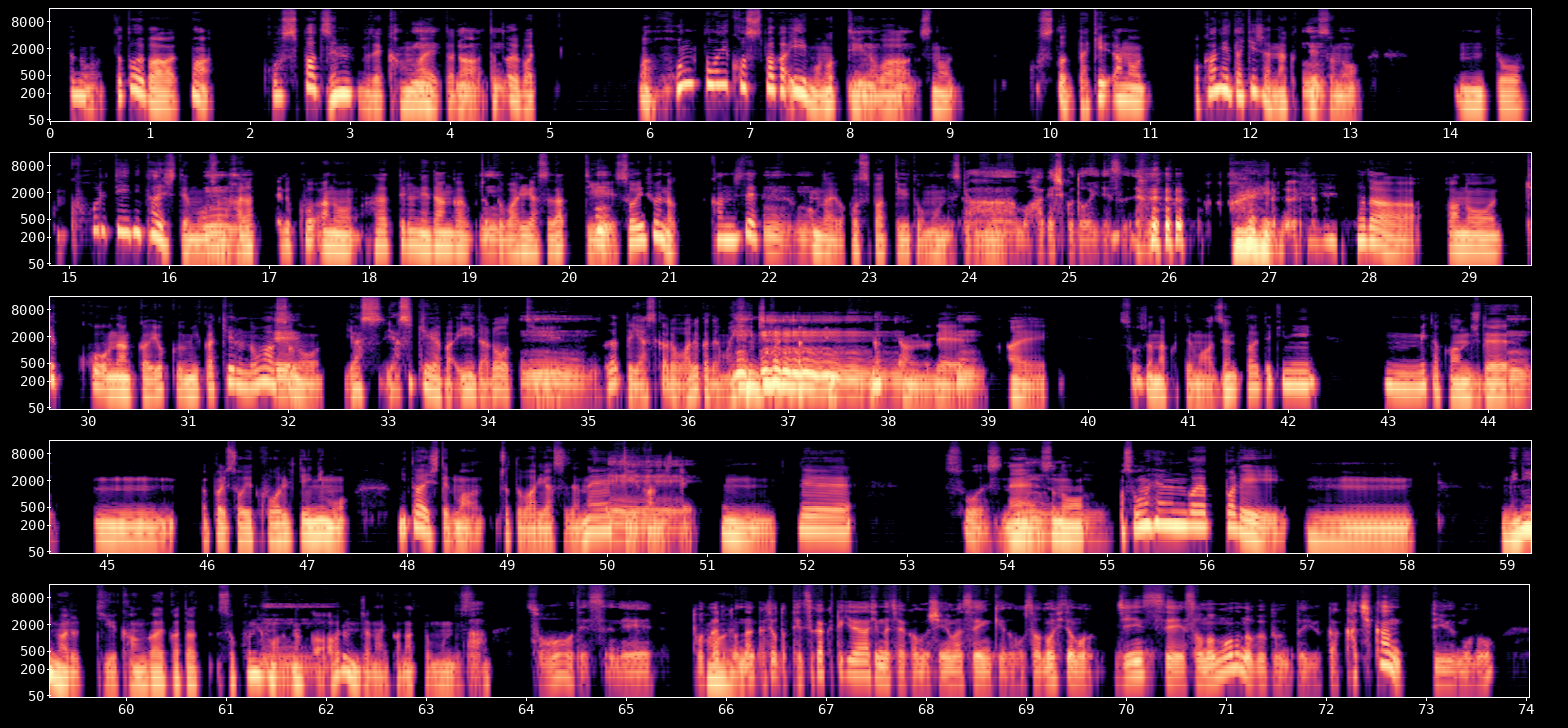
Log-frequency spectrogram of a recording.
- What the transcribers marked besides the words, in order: laugh; laugh
- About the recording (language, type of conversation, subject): Japanese, podcast, ミニマルと見せかけのシンプルの違いは何ですか？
